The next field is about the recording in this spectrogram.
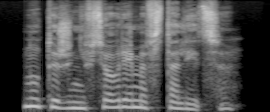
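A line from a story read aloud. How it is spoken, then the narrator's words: Sighing. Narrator (Russian): вздохнула Арай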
